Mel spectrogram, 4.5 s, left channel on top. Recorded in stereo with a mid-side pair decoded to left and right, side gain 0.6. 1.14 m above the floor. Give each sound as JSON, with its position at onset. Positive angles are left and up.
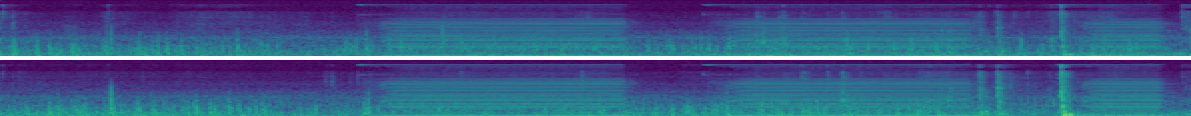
{"t": 1.3, "sound": "a phone buzzing", "azimuth_deg": -20, "distance_m": 1.0}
